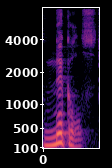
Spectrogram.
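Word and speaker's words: Niccolls: Now, his last name is spelled N-I-C-C-O-L-L-S. I believe that's pronounced Nichols. Jonathan, I hope I got that right.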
